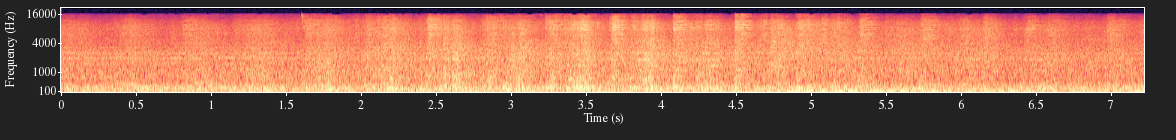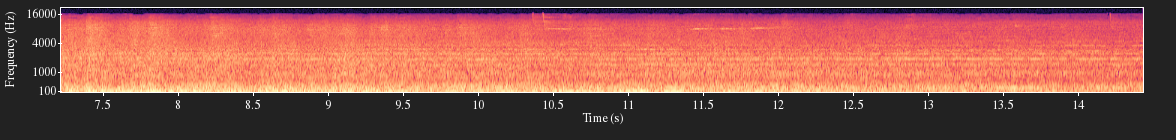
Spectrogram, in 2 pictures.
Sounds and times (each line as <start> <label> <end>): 0.0 train going by on tracks 14.4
